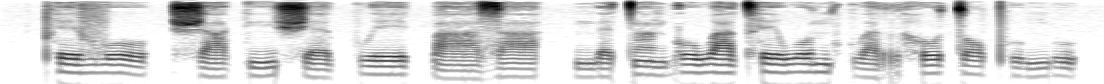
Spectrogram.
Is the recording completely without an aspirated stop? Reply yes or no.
no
